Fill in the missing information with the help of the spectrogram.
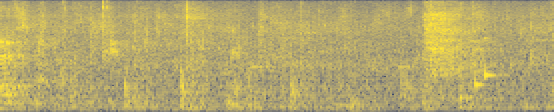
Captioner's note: people chattering softly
